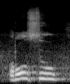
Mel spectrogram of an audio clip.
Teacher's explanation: یہ را کو پر پڑھنا ہے، اس لیے کہ را کے اوپر پیش ہے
